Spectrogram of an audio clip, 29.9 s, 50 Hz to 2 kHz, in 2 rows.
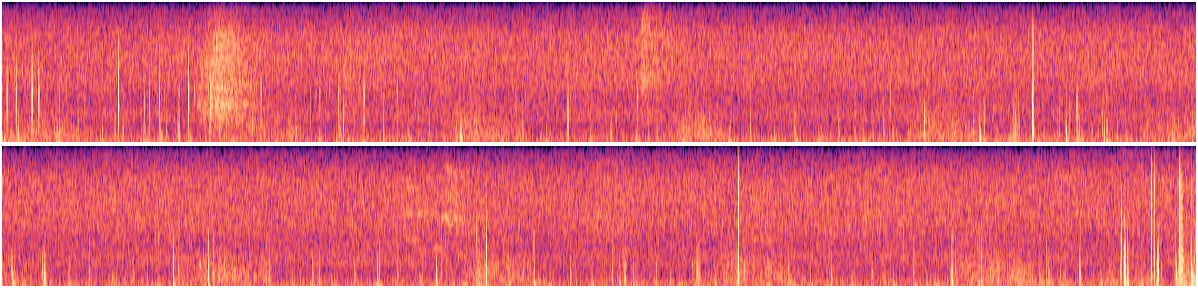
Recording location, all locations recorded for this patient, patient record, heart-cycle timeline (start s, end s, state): mitral valve (MV)
aortic valve (AV)+pulmonary valve (PV)+tricuspid valve (TV)+mitral valve (MV)
#Age: Child
#Sex: Female
#Height: 148.0 cm
#Weight: 61.0 kg
#Pregnancy status: False
#Murmur: Absent
#Murmur locations: nan
#Most audible location: nan
#Systolic murmur timing: nan
#Systolic murmur shape: nan
#Systolic murmur grading: nan
#Systolic murmur pitch: nan
#Systolic murmur quality: nan
#Diastolic murmur timing: nan
#Diastolic murmur shape: nan
#Diastolic murmur grading: nan
#Diastolic murmur pitch: nan
#Diastolic murmur quality: nan
#Outcome: Normal
#Campaign: 2015 screening campaign
0.00	8.48	unannotated
8.48	8.64	S1
8.64	8.76	systole
8.76	8.90	S2
8.90	9.06	diastole
9.06	9.16	S1
9.16	9.34	systole
9.34	9.44	S2
9.44	9.62	diastole
9.62	9.72	S1
9.72	9.92	systole
9.92	10.02	S2
10.02	10.20	diastole
10.20	10.32	S1
10.32	10.46	systole
10.46	10.54	S2
10.54	10.72	diastole
10.72	10.86	S1
10.86	11.02	systole
11.02	11.10	S2
11.10	11.27	diastole
11.27	11.40	S1
11.40	29.86	unannotated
